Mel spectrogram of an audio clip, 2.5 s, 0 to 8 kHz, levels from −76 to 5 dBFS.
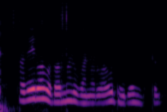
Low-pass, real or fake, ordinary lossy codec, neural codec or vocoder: none; fake; none; codec, 16 kHz, 4 kbps, FunCodec, trained on LibriTTS, 50 frames a second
